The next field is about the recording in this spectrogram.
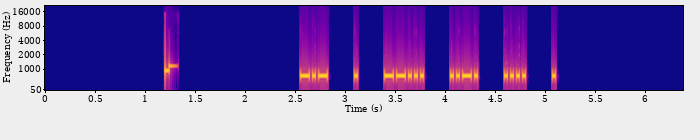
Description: Morse code, heard as a keyed tone, about 39 wpm, spaced as for 22 wpm, 700 Hz. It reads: KE7FHE
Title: USA Call Signs - 3x Character Spacing - 40wpm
